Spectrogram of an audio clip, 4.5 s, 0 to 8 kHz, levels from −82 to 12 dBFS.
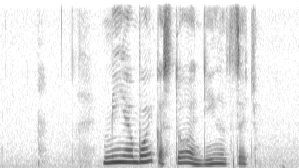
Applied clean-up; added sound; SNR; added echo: none; none; none; none.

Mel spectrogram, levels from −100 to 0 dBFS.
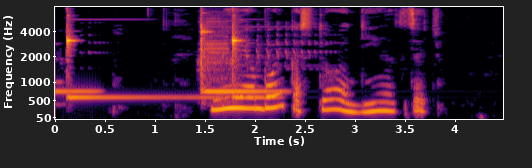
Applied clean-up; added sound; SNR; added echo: classical method Wiener filter.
